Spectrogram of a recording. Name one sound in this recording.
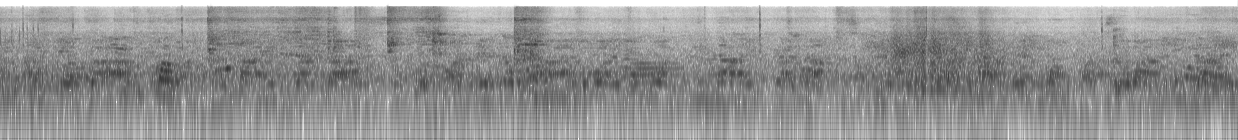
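Metal containers clink and clatter as they are handled.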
